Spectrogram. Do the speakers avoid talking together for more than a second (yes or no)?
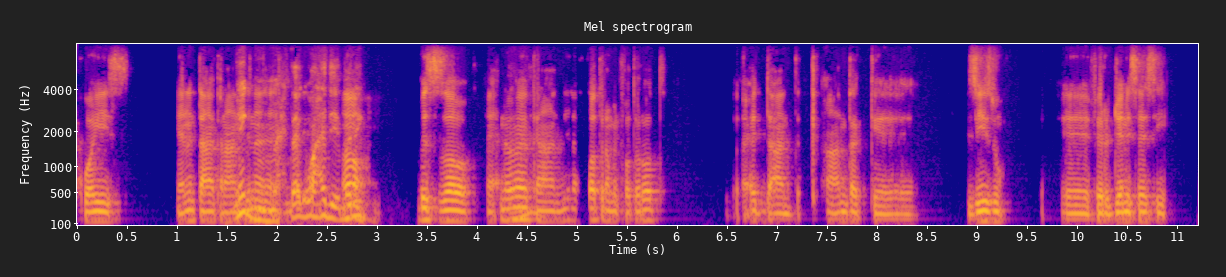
yes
